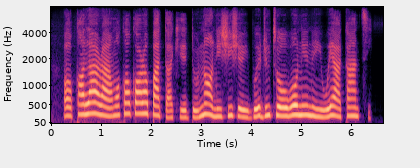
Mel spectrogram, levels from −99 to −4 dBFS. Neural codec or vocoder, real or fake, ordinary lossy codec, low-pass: codec, 16 kHz, 0.5 kbps, X-Codec, WavLM features, trained on Multilingual LibriSpeech; fake; none; none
